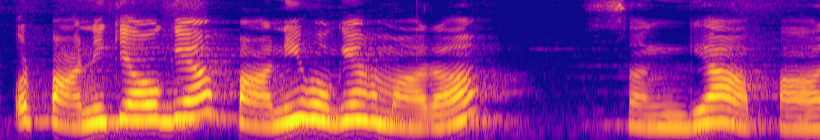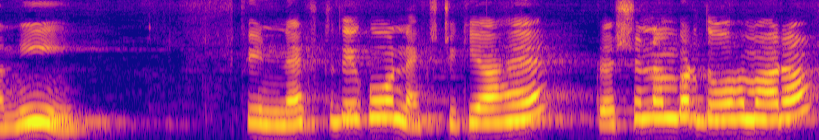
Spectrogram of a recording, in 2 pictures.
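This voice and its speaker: A woman teacher going through a children's worksheet, slowly spelling out words letter by letter and asking simple questions. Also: high voice, darkish tone.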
